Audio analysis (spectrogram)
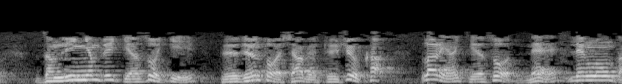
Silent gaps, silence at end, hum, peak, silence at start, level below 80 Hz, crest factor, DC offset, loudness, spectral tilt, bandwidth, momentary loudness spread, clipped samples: none; 0 s; none; 0 dBFS; 0 s; -50 dBFS; 14 dB; under 0.1%; -15 LUFS; -4 dB/octave; 5 kHz; 9 LU; under 0.1%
